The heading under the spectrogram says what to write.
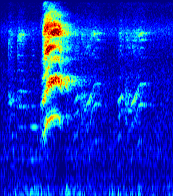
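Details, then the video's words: A parrot gives one loud, harsh screech of about half a second, followed by a fainter, rising squawk about a second later over quiet background hiss. "parrots sounds"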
